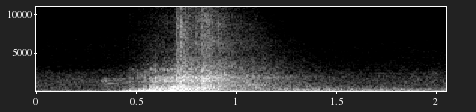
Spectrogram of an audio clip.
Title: A car making a loud sound coming from the exhaust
